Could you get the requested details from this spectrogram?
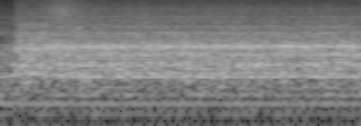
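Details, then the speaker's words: Restored abandoned milling machine electric motor running: steady whir with faint high whine over low hum; mild noise from one or more motor bearings, head nearly silent. "I don't know if you guys can hear that noise is just a bearing or a couple of bearings in the motor the motor is what makes all the noise up in here"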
